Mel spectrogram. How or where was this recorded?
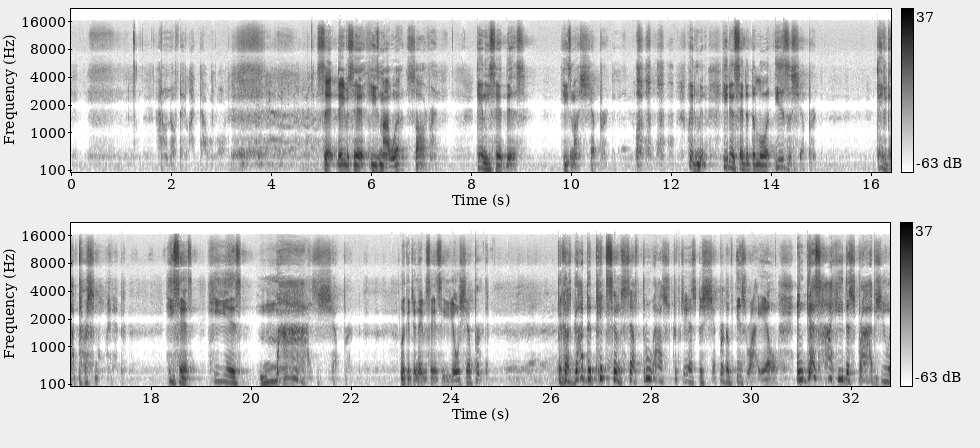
large echoing room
